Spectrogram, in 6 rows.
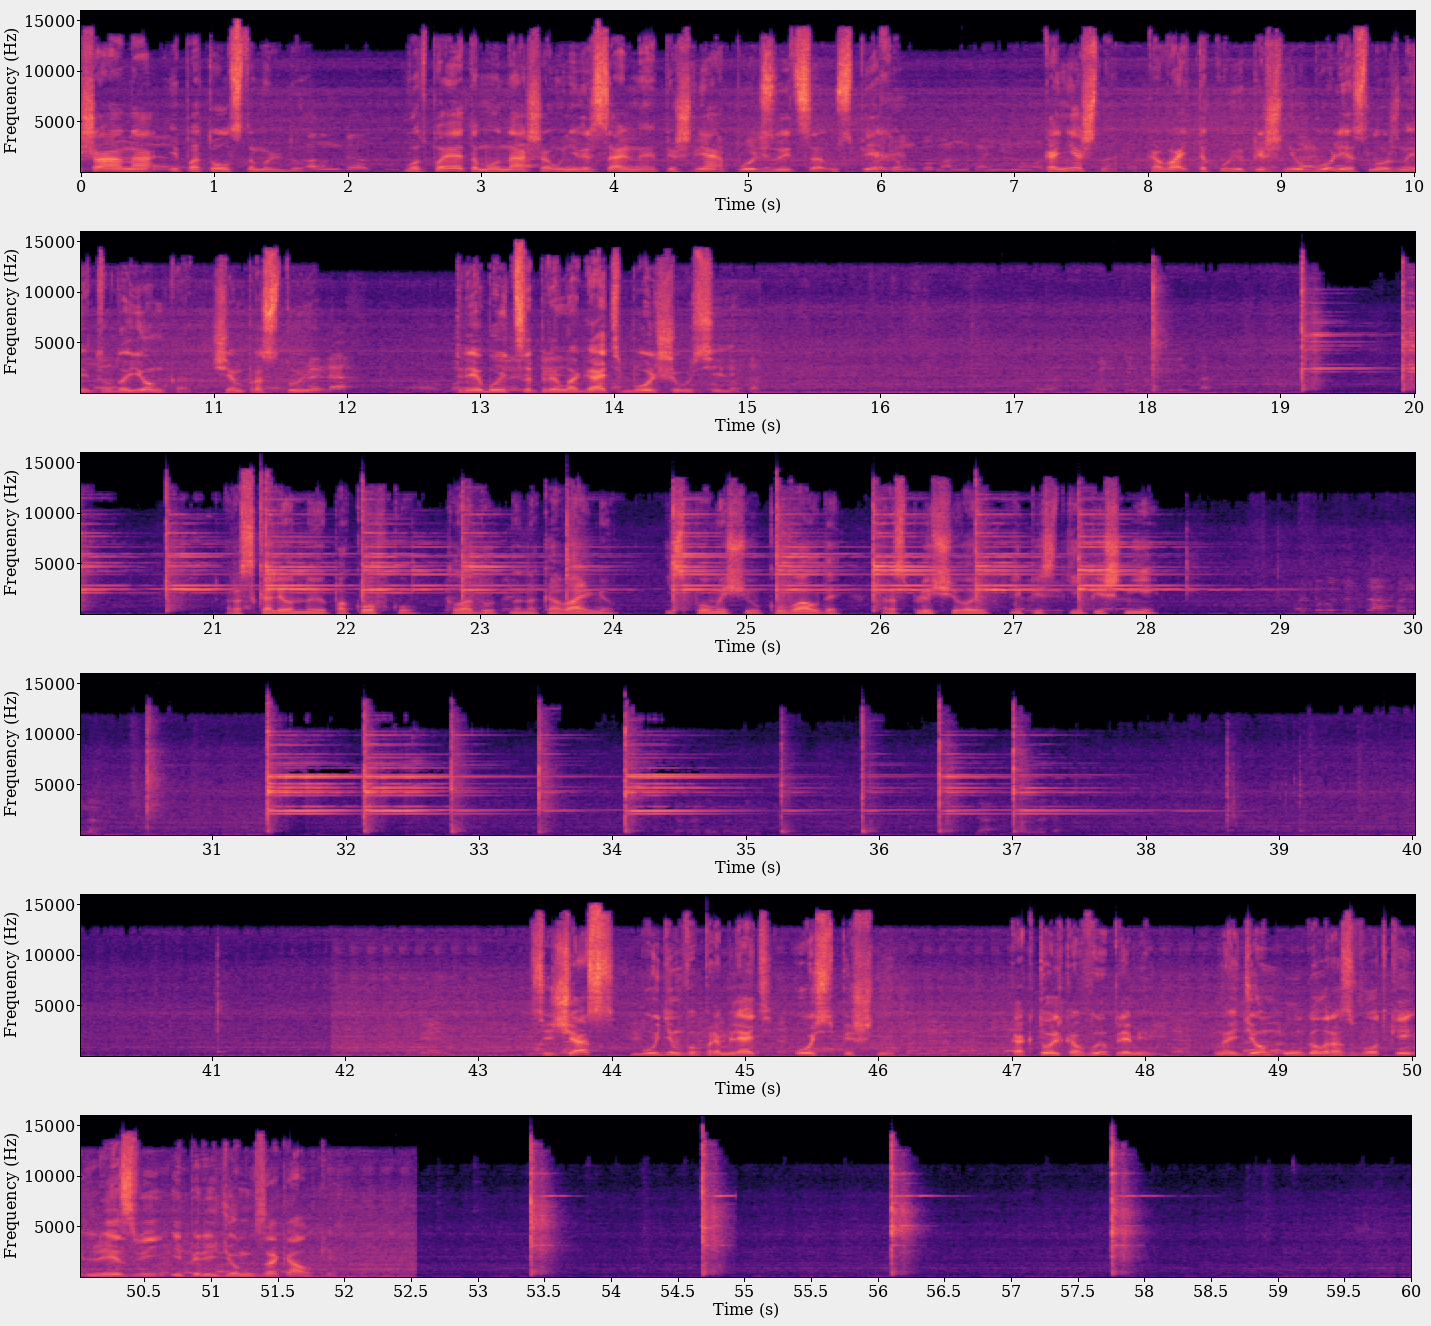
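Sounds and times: sledgehammer striking steel on anvil: 19.1 - 29.3, 31.4 - 38.7, 53.4 - 53.8, 54.7 - 55.0, 56.1 - 56.6, 57.7 - 58.2
anvil ringing: 19.1 - 29.6, 31.4 - 38.8, 53.4 - 53.8, 54.7 - 55.0, 56.1 - 56.6, 57.8 - 58.2.

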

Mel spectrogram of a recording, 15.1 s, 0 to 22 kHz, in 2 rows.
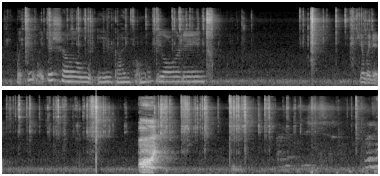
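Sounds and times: plastic toy parts clicking: 0.4 - 5.0, 5.9 - 10.1, 10.7 - 13.7.

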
